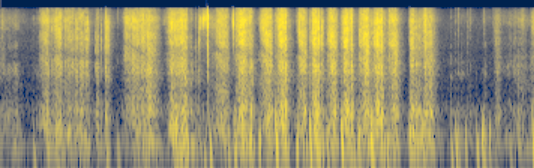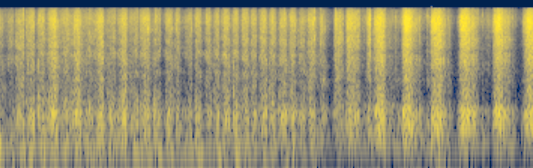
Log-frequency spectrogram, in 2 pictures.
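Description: Long nails rapidly scratch the rough green nylon scouring pad of a foam kitchen sponge, close up. Quick, bright, raspy strokes come in a fast, uneven rhythm, briefly pause just after four seconds, then resume as a softer, steadier scraping before sharper strokes return at the end.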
